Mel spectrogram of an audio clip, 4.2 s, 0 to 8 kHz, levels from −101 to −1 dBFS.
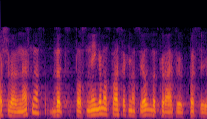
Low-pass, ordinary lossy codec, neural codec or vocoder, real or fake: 7.2 kHz; AAC, 16 kbps; none; real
